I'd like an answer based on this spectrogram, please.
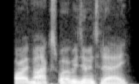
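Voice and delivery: cocky, brash guy delivery. Show the others what he sounds like, addressing Max in a Chad impersonation. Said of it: "I'll impersonate Chad".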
